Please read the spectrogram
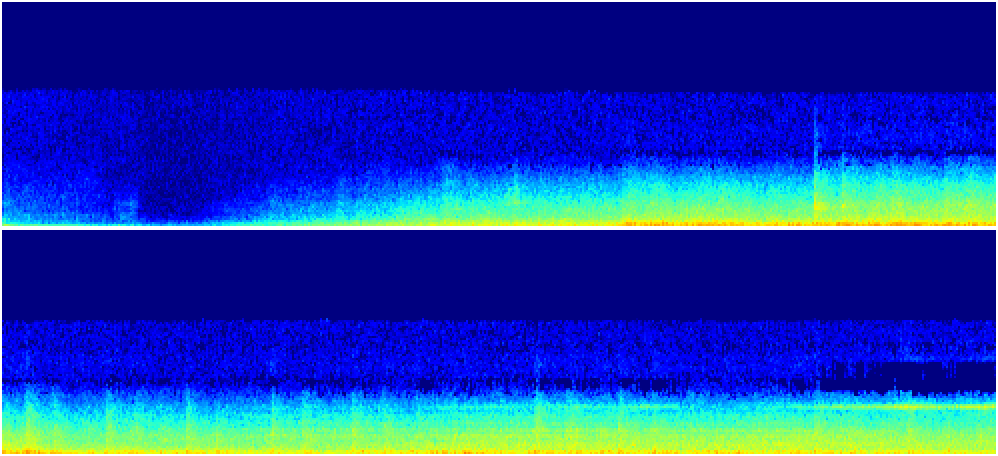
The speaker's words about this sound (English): Start of day three, and the train from Sligo has just pulled into the station in Mullingar.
